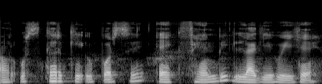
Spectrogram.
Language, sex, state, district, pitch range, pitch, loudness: Hindi, male, Assam, Hailakandi, 110-140 Hz, 115 Hz, -20 LUFS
